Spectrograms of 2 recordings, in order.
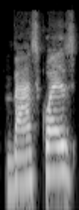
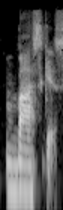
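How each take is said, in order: First: The name has an English-style pronunciation. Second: The name has a Spanish-style pronunciation. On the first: The speaker calls it wrong. "I grew up saying my name as Vasquez" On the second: The speaker calls it right.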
